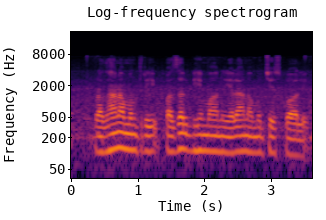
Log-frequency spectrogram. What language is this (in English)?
Telugu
